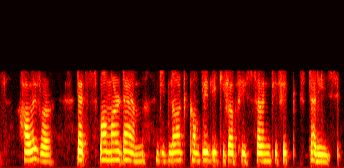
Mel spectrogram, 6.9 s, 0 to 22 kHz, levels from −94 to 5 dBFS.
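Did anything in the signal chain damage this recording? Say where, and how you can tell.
No, nothing in the chain damaged this speech; it passes through an AMR narrowband mobile codec working as designed, with the band ending near 3.8 kHz and only the light coloration expected at a rate that fits the 12.2 kbps mode.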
